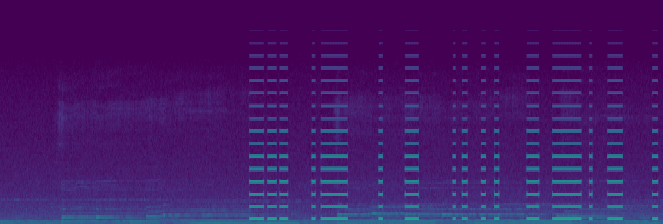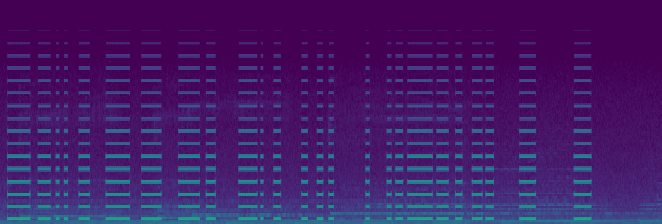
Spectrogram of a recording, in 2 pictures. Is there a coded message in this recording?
No, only beeps of irregular length.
